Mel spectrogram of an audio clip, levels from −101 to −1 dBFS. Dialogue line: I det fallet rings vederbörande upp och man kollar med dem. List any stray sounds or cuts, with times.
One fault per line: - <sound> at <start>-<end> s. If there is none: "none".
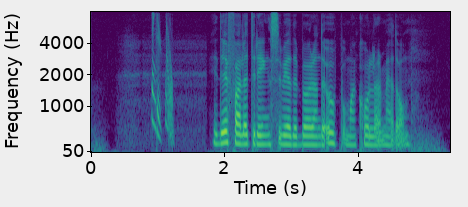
- chirp at 0.9-1.3 s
